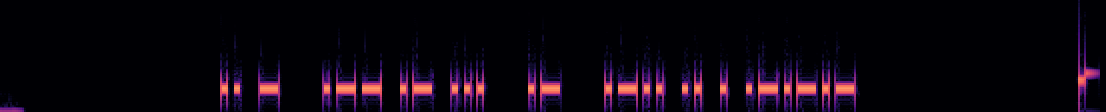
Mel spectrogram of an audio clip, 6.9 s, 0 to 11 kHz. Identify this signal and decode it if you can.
Morse code, heard as a keyed tone, about 32 wpm, 700 Hz. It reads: IT WAS A LIE.
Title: Sentences from Top 1600 Words 30wpm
